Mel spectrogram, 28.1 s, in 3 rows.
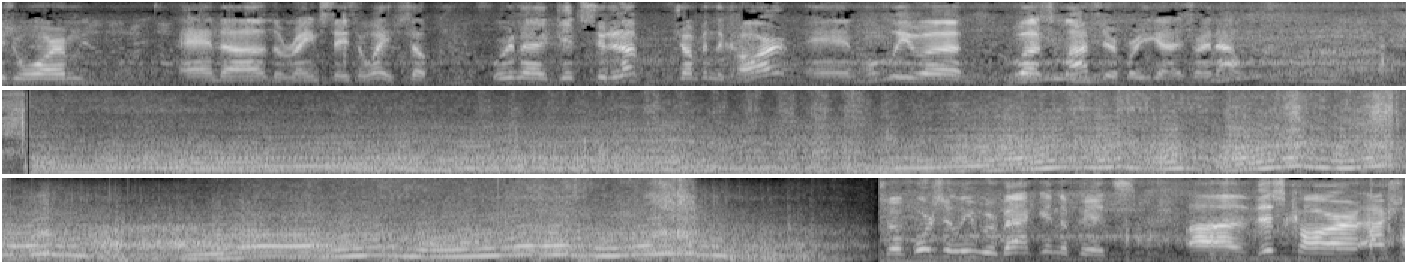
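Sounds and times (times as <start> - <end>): turbocharged engine revving: 9.5 - 24.3.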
